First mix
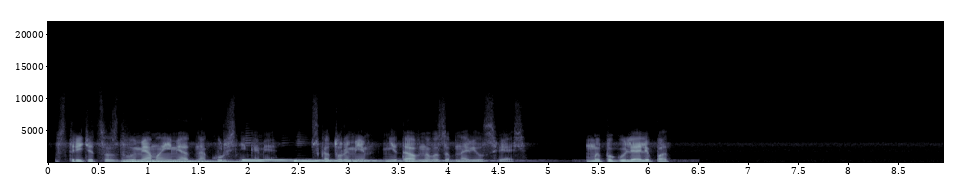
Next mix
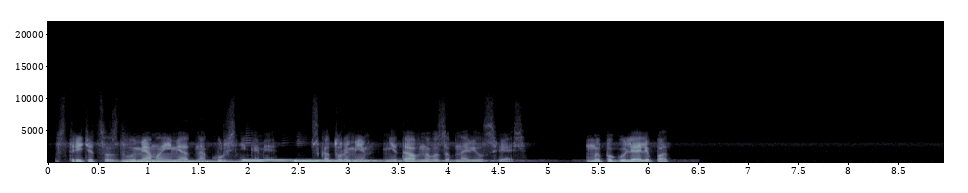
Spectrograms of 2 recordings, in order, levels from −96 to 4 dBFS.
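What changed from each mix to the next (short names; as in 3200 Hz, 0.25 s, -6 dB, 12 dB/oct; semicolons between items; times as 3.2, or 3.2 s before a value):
none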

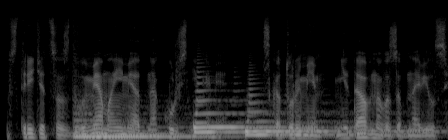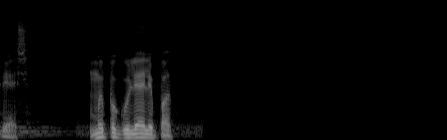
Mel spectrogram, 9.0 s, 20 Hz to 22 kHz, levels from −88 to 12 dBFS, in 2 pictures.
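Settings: background: remove inverse Chebyshev band-stop 600–2300 Hz, stop band 40 dB; master: remove synth low-pass 2900 Hz, resonance Q 11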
